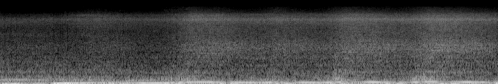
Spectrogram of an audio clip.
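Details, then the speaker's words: 2009 Astra revving cleanly from idle; coolant about 45–46 °C, engine not yet warm; smooth even pitch, no stumble or misfire, engine round and calm; normal revving. "mas eu acho que já ficou redondinho eu vou esperar esquentar e vou mostrar isso aqui para vocês depois aí no vídeo vai estar monitoradinho o motor ficou Sereno ficou Redondo ficou legal"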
